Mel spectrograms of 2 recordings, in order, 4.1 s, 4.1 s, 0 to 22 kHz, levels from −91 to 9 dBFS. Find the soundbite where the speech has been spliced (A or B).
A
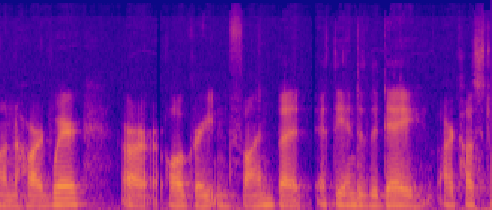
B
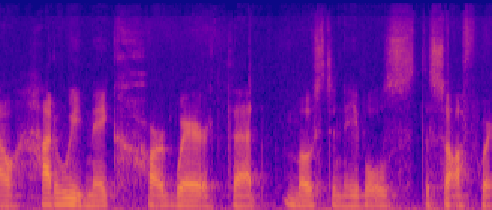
A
